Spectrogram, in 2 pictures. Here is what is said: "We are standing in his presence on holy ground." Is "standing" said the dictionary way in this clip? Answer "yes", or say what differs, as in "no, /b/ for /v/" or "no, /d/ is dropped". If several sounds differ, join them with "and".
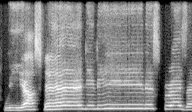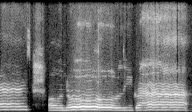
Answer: yes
